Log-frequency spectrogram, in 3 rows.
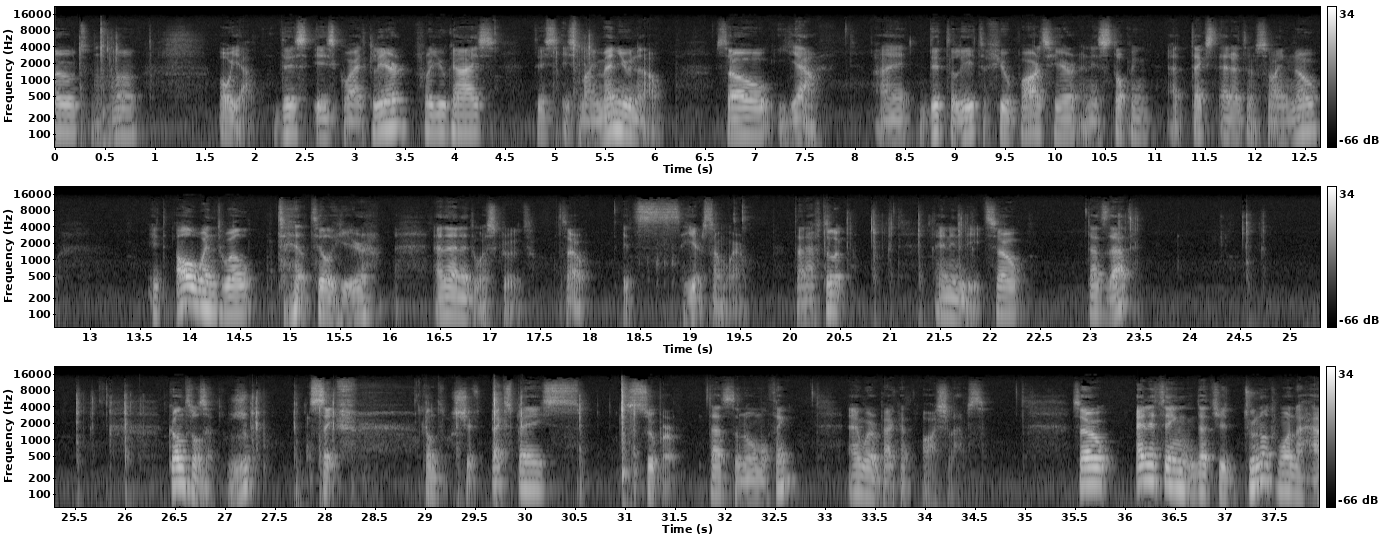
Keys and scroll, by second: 0.4 super+space, 5.2 super+space, 20.8 ctrl+z, 21.2 ctrl+z, 21.6 ctrl+z, 23.3 ctrl+z, 24.6 ctrl+z, 25.5 ctrl+z, 26.0-27.4 ctrl+z, 27.9 ctrl+s, 29.7 ctrl+shift+BackSpace, 30.9 super+space.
